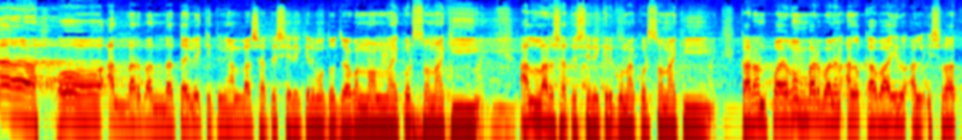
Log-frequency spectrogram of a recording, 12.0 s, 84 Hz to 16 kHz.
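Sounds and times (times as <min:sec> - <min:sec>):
man chanting a sermon: 0:00.0 - 0:12.0.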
